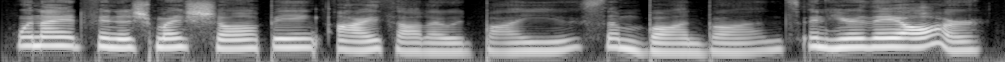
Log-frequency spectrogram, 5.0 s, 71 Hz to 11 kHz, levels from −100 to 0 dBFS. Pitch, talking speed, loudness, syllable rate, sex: 215 Hz, 215 wpm, -16 LUFS, 5.1 syllables/s, female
